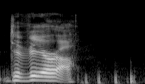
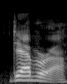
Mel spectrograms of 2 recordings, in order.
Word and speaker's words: Devera: My name is Devera. And most people call me Deborah. There's not even a B in my name.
